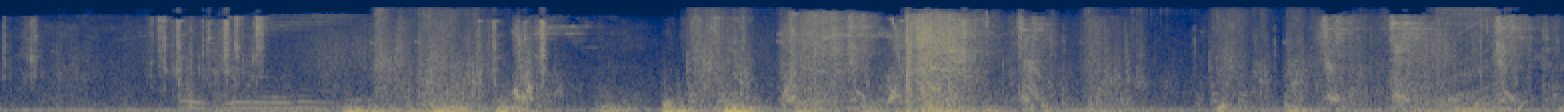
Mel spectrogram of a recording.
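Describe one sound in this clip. Wooden building pieces snap into place with quick, repeated clunks.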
